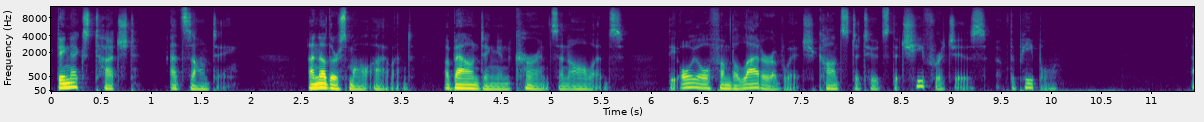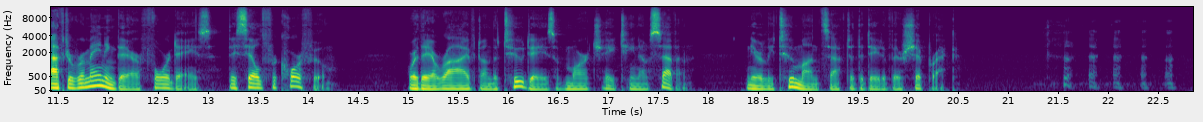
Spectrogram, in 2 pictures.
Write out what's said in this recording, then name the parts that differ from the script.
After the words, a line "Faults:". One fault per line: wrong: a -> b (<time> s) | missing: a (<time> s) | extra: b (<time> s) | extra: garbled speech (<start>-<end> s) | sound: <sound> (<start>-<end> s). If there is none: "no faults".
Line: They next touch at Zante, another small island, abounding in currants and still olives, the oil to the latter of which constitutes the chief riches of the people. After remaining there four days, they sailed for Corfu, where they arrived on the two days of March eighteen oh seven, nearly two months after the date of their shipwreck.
They next touched at Zante, another small island, abounding in currants and olives, the oil from the latter of which constitutes the chief riches of the people. After remaining there four days, they sailed for Corfu, where they arrived on the two days of March eighteen oh seven, nearly two months after the date of their shipwreck.
Faults:
wrong: touch -> touched (0.4 s)
missing: still (5.2 s)
wrong: to -> from (6.6 s)
sound: laugh (21.2-22.7 s)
